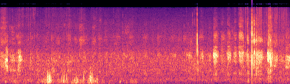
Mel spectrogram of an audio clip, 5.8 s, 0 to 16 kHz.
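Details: Two pet dogs, Working Mastiff pup Nobi aged 10 months and bull terrier Tasha aged 8 years, chase each other fighting over a stick; quick breathy panting with scattered short bursts and scuffling noises, louder clicks near the end.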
